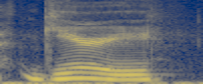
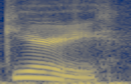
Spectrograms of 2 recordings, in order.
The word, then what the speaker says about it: Ghiri: The first few sessions was like, Geary. Jerry's like, what? And it was spelled Ghiri too. Yeah. It has like an Italian pronunciation, but not spelled like Jerry, but it was confusing. And even that character was kind of weird.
